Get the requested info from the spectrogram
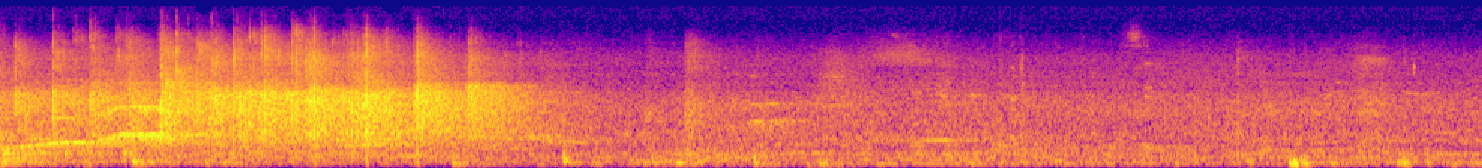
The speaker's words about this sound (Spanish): Fuerte aplauso por su vida.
